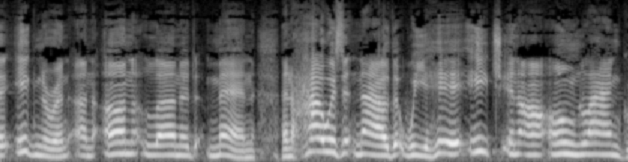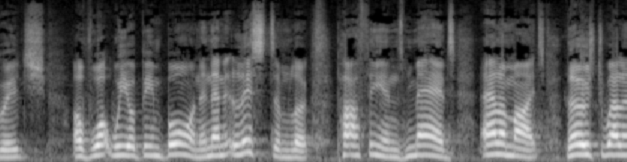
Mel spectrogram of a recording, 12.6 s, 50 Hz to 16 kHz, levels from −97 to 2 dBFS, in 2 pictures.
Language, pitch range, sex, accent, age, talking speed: English, 205-245 Hz, male, British, 40-59, 165 wpm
